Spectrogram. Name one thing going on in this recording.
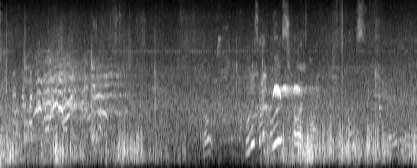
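A crowd of young players and spectators shouts and cheers outdoors across an open field.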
